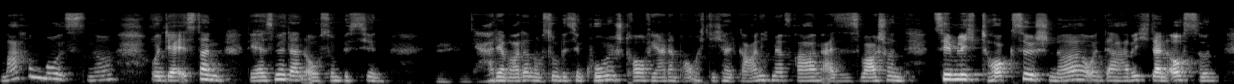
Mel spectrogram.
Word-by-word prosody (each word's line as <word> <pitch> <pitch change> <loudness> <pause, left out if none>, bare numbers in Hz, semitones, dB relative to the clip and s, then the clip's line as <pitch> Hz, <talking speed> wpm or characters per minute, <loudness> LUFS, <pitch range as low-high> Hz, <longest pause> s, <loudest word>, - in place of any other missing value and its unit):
machen 275 - -3
muss, 250 -5 -3
ne?“ 205 +5 -11 0.3
Und 195 0 -2
der 185 -1 +5
ist - - -4
dann 210 -5 +4 0.2
der 175 +2 0
ist 180 - -3
mir 235 0 +5
dann 195 -2 +1
auch 170 - -2
so 170 +2 -6
'n - - -3
bisschen 175 -2 -7 1.0
ja, 180 - -3
der 180 -1 +2
war 170 0 -1
dann 185 0 -2
auch 165 - -5
so 190 +3 -4
'n - - -3
bisschen 175 0 -5
komisch 200 +3 -1
drauf. 180 -3 -2
„Ja, 170 -1 -3
dann 175 -1 -5
brauche - - -8
ich 175 - -11
dich 165 +1 -11
halt 165 -1 -5
gar 160 +1 -5
nicht 200 +1 -4
mehr 190 -1 -4
fragen.“ 175 -1 -2
Also, 155 - -3
es 155 0 -8
war 165 0 +3
schon 180 0 -2 0.3
ziemlich 230 -1 +7
toxisch, 210 +4 +2
ne? 185 +5 -1
Und 190 -1 -4
da 180 -1 -2
habe 175 +2 -2
ich 195 0 -5
dann 185 -1 +7
auch 190 +2 +6
so 190 -3 -4
'n 170 0 -9
185 Hz, 245 wpm, -21 LUFS, 175-200 Hz, 1.0 s, ziemlich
